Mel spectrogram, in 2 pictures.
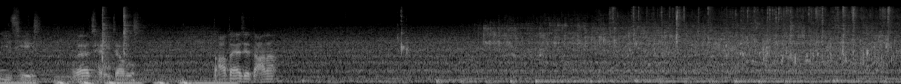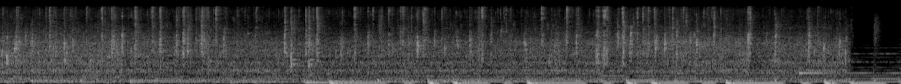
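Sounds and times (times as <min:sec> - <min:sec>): egg frying in hot oil: 0:04.8 - 0:17.6.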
